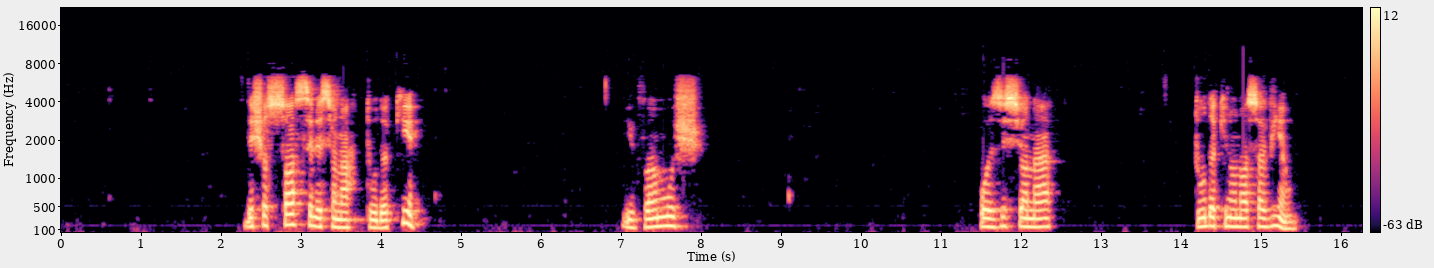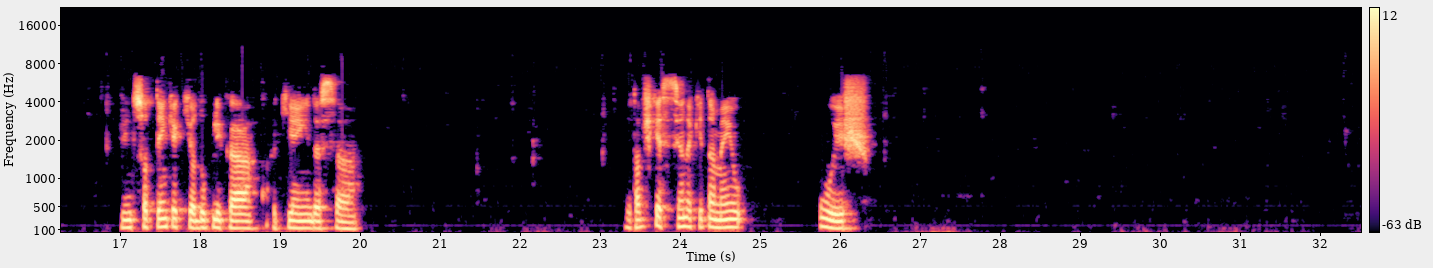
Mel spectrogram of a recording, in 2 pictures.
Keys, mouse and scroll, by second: 0.0 Escape, 6.4 middle click, 6.7-9.1 middle drag, 9.1-10.8 drag, 11.1-13.5 right drag, 13.5 middle click, 18.7-20.3 middle drag, 20.3 click, 21.9 ctrl+z, 22.5 middle click, 23.1-25.1 drag, 25.3-27.2 drag, 29.2-32.5 drag.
